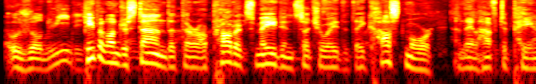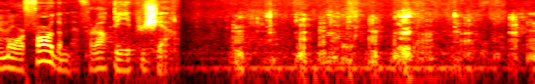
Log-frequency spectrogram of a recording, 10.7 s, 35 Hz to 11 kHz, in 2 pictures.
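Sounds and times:
speech: 0:00.1 - 0:08.4, 0:09.4 - 0:09.7
steady low hum: 0:00.2 - 0:10.7
pigs raised on straw on a farm grunting and snorting: 0:07.5 - 0:10.7.

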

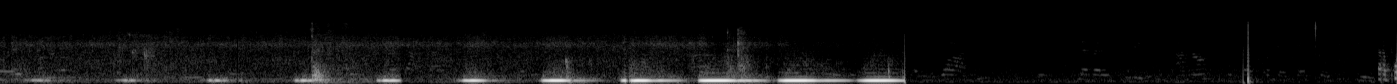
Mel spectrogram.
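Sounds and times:
microphone feedback howl: 0:02.1 - 0:02.4, 0:03.0 - 0:04.0, 0:04.6 - 0:09.1.

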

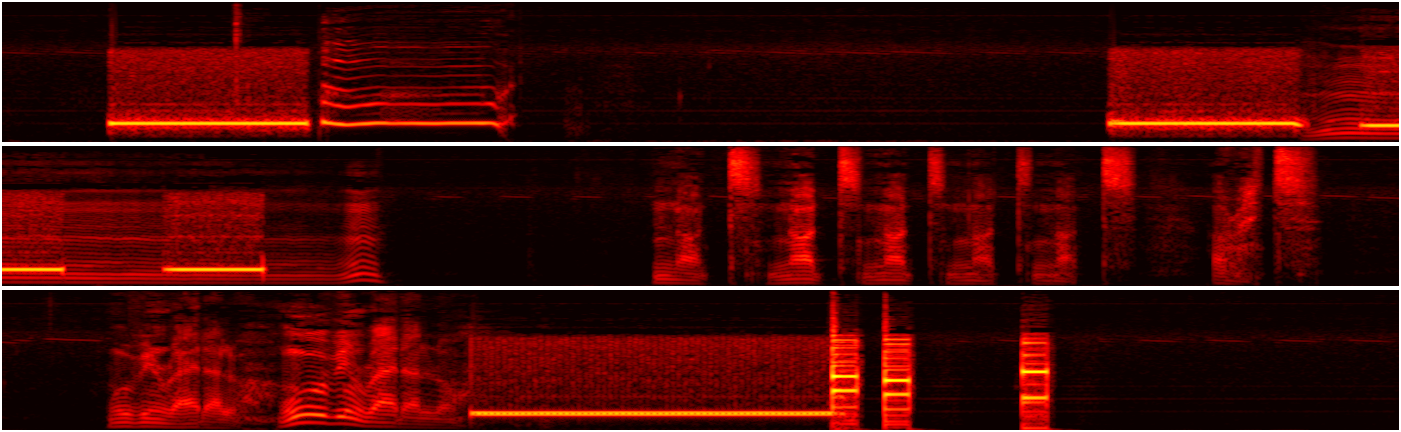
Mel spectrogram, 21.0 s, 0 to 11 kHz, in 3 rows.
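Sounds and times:
telephone line tones during an international call: 0:00.5 - 0:01.6, 0:05.5 - 0:08.4, 0:16.2 - 0:19.3
speech: 0:10.6 - 0:13.6, 0:14.5 - 0:16.4.

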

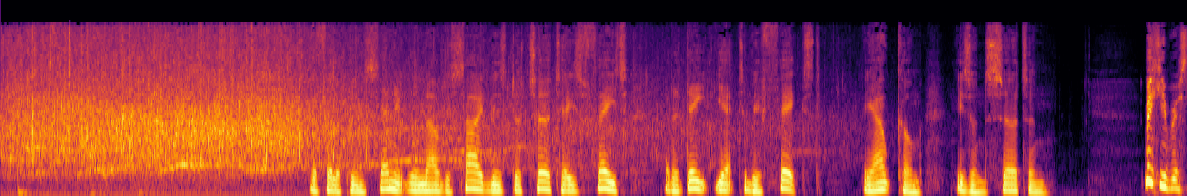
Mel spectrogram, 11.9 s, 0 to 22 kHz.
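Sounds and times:
legislators applauding in parliament after endorsing an impeachment motion: 0:00.0 - 0:09.6
speech: 0:03.1 - 0:10.5, 0:11.4 - 0:11.8.

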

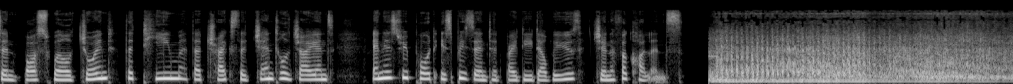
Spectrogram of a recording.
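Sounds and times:
speech: 0:00.0 - 0:07.7
helicopter rotor beating in a rapid even chop: 0:07.1 - 0:10.1.

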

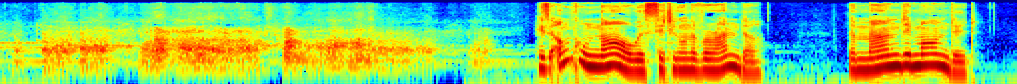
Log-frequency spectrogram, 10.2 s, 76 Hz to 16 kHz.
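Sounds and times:
several dogs tied up by rope snarling and barking aggressively: 0:00.0 - 0:05.0
speech: 0:05.4 - 0:07.7, 0:08.5 - 0:09.8.

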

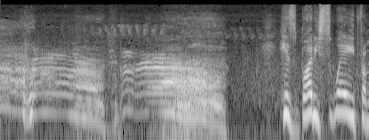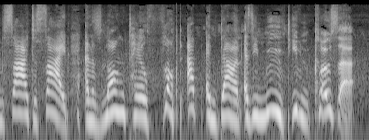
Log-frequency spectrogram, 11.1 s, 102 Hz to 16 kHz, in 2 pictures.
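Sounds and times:
crocodile roaring in pain after being hit in the eye by a bow: 0:00.0 - 0:03.4
speech: 0:00.3 - 0:02.6, 0:04.2 - 0:10.9.

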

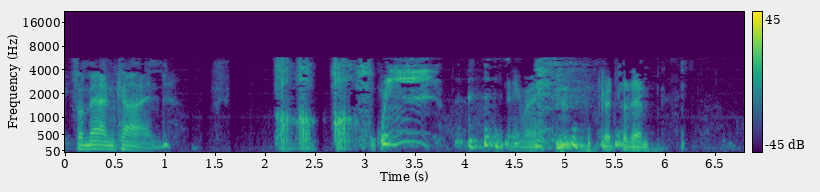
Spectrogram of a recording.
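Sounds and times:
speech: 0:00.1 - 0:01.1, 0:03.0 - 0:06.0
pig grunting: 0:02.1 - 0:03.7.

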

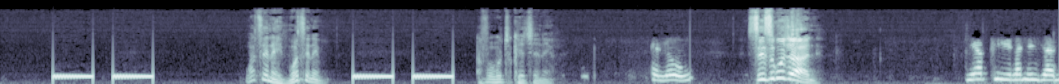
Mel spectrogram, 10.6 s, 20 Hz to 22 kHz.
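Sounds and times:
phone ringback tone on an outgoing call: 0:00.6 - 0:01.6, 0:03.6 - 0:04.6
speech: 0:02.5 - 0:03.4, 0:04.8 - 0:05.6, 0:06.6 - 0:08.3, 0:09.6 - 0:10.5.

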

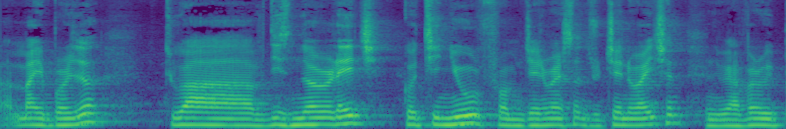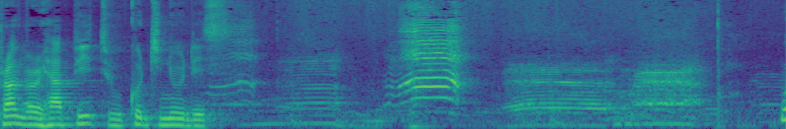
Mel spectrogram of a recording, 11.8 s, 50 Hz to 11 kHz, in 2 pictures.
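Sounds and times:
speech: 0:00.0 - 0:07.8
lambs bleating in a barn on a sheep farm: 0:07.5 - 0:11.7.

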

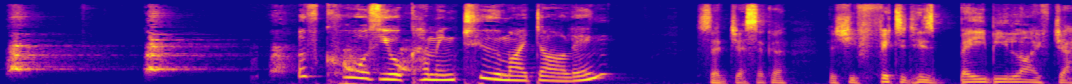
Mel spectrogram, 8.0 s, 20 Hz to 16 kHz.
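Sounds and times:
dog barking excitedly: 0:00.0 - 0:02.3, 0:02.9 - 0:03.3
speech: 0:02.2 - 0:04.6, 0:05.2 - 0:08.0.

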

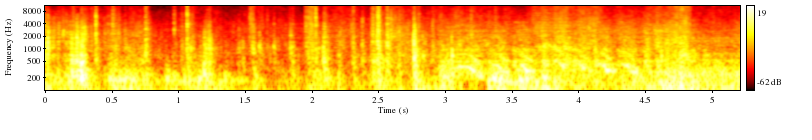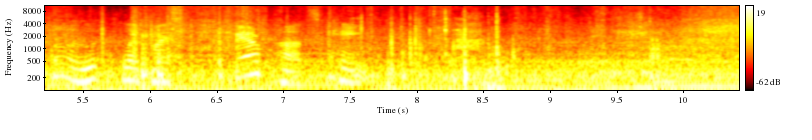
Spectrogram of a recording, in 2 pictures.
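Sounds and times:
car clunks and rattles on a rough track: 0:00.0 - 0:10.4
farm car engine droning on a rough track: 0:02.9 - 0:10.4
speech: 0:05.5 - 0:08.0.

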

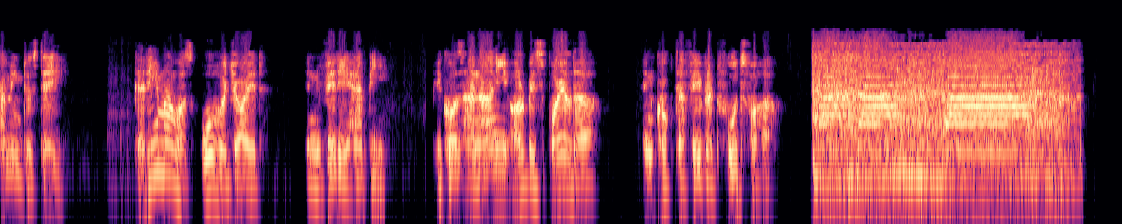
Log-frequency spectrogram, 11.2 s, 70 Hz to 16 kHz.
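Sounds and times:
speech: 0:00.1 - 0:00.7, 0:01.4 - 0:07.8
car horn honking in a driveway: 0:08.1 - 0:10.9.

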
